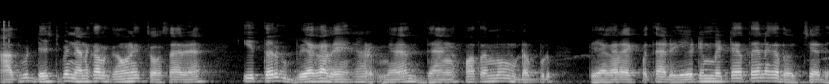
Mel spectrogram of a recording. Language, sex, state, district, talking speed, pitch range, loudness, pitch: Telugu, male, Andhra Pradesh, Annamaya, 135 wpm, 115-145 Hz, -18 LUFS, 125 Hz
